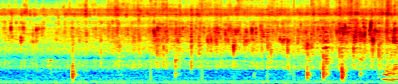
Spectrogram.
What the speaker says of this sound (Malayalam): അപ്പോൾ ചുവന്നുള്ളി മൂത്ത് വരട്ടെ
